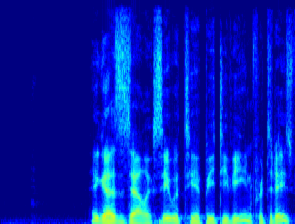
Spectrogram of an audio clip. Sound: voiceover

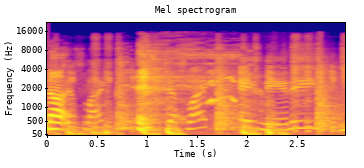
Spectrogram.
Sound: laughs

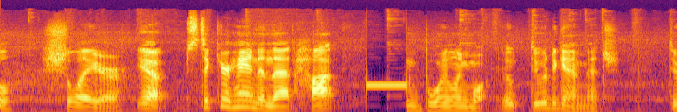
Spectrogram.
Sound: beeps

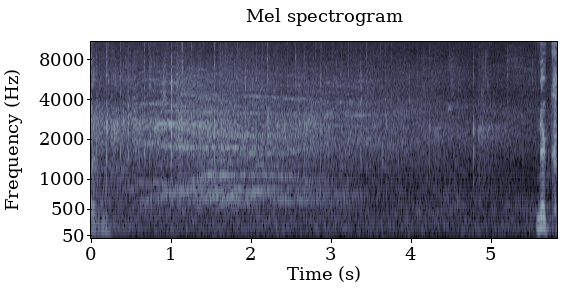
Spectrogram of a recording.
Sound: audience cheering and applauding

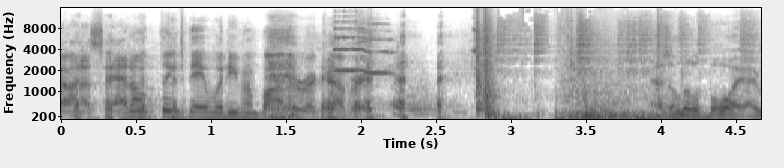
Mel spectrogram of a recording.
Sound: laughs

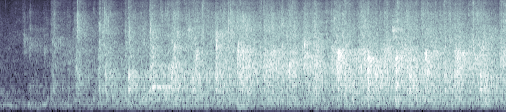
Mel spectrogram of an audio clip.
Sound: audience applauding

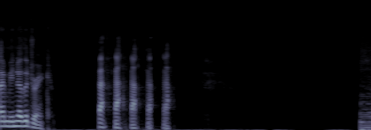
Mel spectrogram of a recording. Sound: chuckles

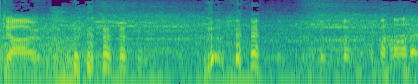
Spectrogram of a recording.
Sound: laughs

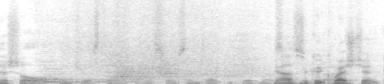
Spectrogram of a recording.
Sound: toilet flushes

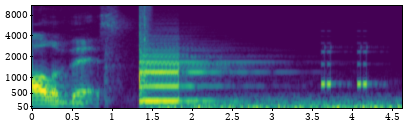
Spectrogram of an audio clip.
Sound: buzzer ringing; Red beeping

